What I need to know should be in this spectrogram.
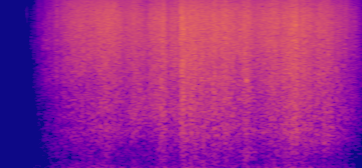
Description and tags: A hand rustling a thin plastic bag.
